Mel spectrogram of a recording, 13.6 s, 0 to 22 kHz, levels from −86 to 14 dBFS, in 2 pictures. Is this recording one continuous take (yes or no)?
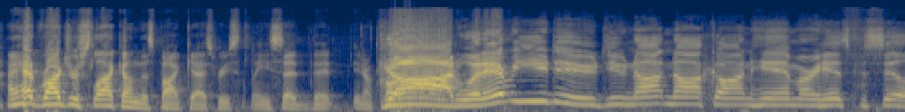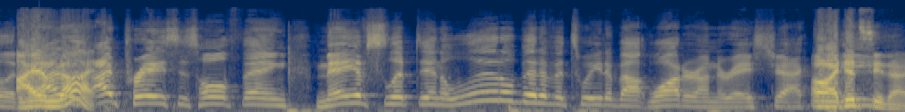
yes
